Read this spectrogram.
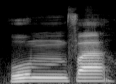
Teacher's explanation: Maka dibaca jelas. Huruf mim sukunnya dibaca jelas, kemudian tidak didengungkan, maka dibaca pendek saja. · Jangan dibaca hum dipanjangkan gitu jangan ya salah pendek saja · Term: izhar syafawi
